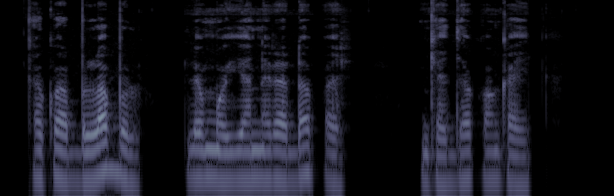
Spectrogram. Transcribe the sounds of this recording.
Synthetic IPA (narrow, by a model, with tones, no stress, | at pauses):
ka˨ku˦a˨bu˨la˦bu˨l | lɛ˦mɔ˨ia˦nɛ˦ɾa˨da˦pa˨ʃ | ŋka˨d͡ʒa˦kɔ˦ŋka˨i˦k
